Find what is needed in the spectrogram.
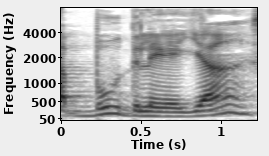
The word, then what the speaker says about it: Buddleja: E eh, si tratta della Budleia, si scrive con la, I, con la, mm, la J, e Davidi, e comunemente nota semplicemente come Budleia o arbusto pianta delle farfalle, perché attira tantissime farfalle.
